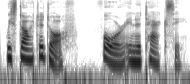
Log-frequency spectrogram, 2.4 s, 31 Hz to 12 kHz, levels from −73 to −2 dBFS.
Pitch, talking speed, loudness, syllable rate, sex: 155 Hz, 150 wpm, -19 LUFS, 4.4 syllables/s, female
